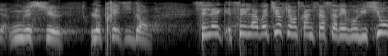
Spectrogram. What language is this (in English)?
French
